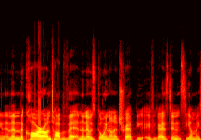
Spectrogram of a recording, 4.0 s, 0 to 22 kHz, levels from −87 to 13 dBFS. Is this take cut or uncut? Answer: uncut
